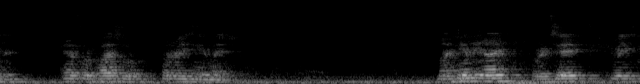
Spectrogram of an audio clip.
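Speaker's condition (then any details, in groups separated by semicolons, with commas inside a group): Traumatic brain injury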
